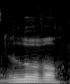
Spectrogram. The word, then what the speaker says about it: Louisville: Denny is a professor at Boyce College, which is the undergraduate arm of Southern Baptist Theological Seminary in Louisville, Kentucky. You know it's pronounced Louisville, right? – I do. – Louisville? – No. – Not Louisville? – No, Louisville. – There's no Ville in it. It's Louisville.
